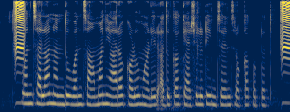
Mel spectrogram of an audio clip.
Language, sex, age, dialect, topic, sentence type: Kannada, female, 18-24, Northeastern, banking, statement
